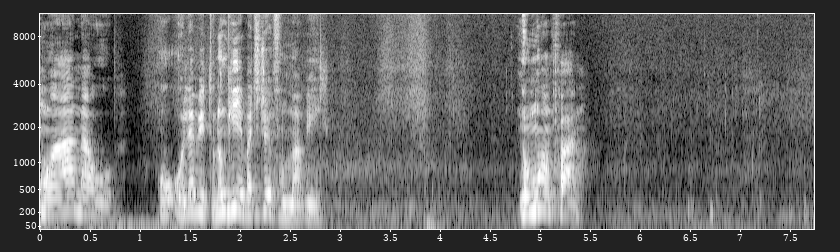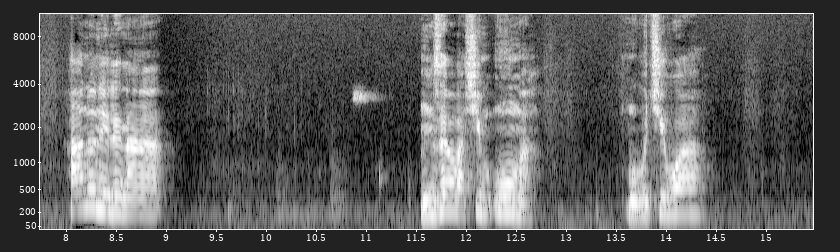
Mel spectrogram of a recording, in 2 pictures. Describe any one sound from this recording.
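A man speaks slowly and expressively into a microphone close by, in bursts with long pauses.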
